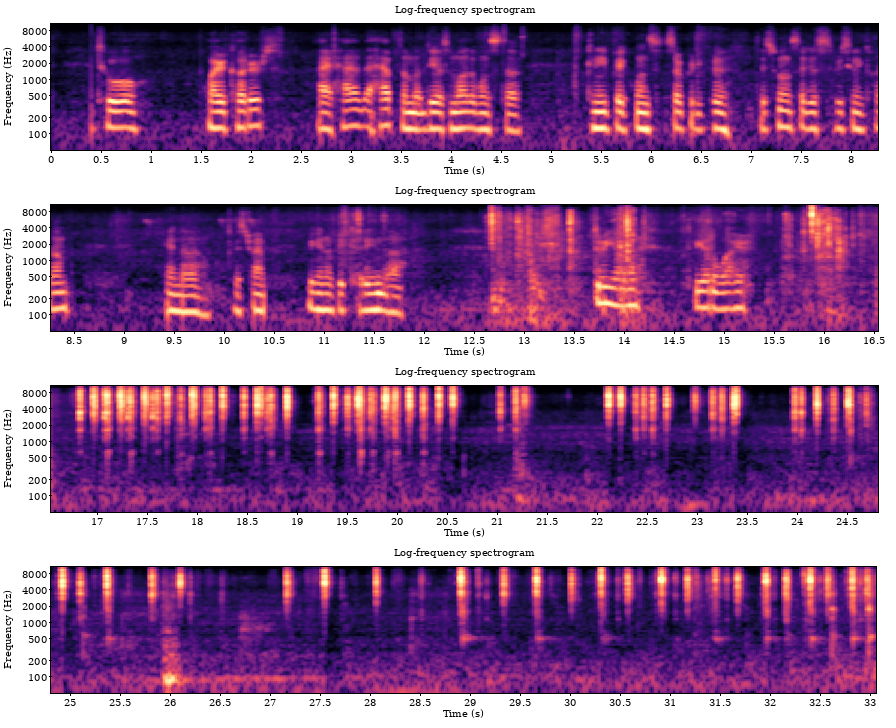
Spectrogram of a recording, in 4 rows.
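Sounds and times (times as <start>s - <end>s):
ratcheting cable cutter clicks: 16.8s - 21.4s, 22.1s - 33.0s.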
